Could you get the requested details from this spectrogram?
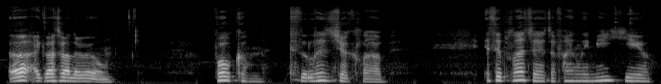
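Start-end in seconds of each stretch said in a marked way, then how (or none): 2.2-6.5 put-on quiet, gentle shy girl voice; soft shy girl. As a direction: speak softly like a shy bookworm. Voicing shy Yuri.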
